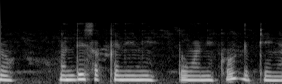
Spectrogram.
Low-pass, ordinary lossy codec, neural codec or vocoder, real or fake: 7.2 kHz; Opus, 64 kbps; codec, 16 kHz, 8 kbps, FreqCodec, smaller model; fake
